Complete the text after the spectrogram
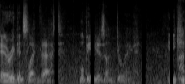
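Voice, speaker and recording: Growling in a put-on character voice, a man speaks at a very deep, low pitch and moderate pace, the sound dry and close with no echo. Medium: video game. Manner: terse, low-key.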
